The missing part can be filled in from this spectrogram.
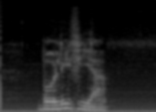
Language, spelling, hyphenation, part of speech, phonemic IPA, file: Dutch, Bolivia, Bo‧li‧via, proper noun, /ˌboːˈli.vi.aː/, Nl-Bolivia.ogg
- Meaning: Bolivia (a country in South America)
